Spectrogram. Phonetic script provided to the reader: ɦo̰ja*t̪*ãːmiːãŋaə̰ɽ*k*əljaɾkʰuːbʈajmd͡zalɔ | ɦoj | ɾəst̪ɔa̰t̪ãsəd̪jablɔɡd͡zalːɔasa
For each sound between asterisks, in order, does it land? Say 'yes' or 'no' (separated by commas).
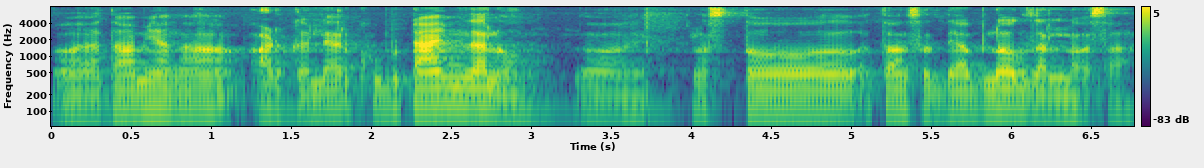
yes, yes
